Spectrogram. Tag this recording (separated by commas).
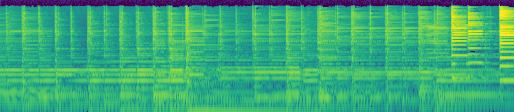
Strum, Guitar, Musical instrument, Acoustic guitar, Plucked string instrument, Electric guitar, Music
